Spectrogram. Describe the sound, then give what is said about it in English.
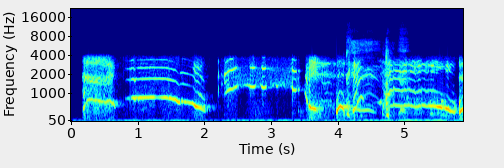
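A woman at work lets out a series of loud, high-pitched excited screams and squeals, sustained and wavering, with brief breaths between them, overlapping bits of other voices. “I feel like your scream might have represented a dog whistle for all the dogs listening at home.”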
